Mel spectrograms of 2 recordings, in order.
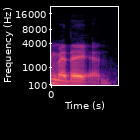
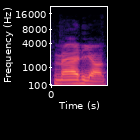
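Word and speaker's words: Madeon: I've gone nearly my entire life pronouncing uh was it Madon as Man? And I still say Madean, but it's it's Madon from my understanding.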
